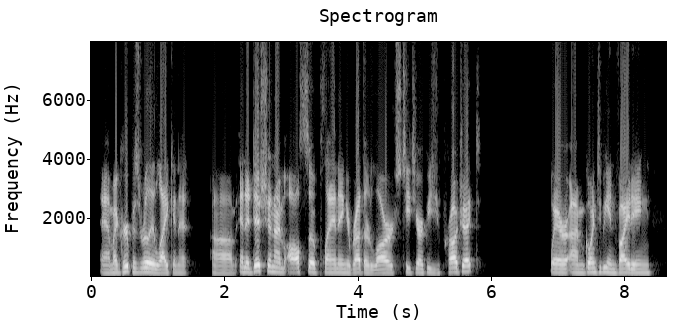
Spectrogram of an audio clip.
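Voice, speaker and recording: With a slight Texan accent, a man talks at a fairly quick pace in a fairly high pitch, his bright, sharp tone and fairly even intonation captured dry and close with no echo in a very clean recording with a silent background. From Texas. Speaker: game designer and game master. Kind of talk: casual chat.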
